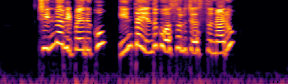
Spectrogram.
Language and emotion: Telugu, angry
